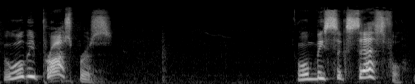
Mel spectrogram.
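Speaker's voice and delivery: lifted high and ringing on the promise; climbing pitch, fervent preacher's lift; rising preaching emphasis. Real, not acted. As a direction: proclaim it like good news to the congregation. Preacher stressing God's promise.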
